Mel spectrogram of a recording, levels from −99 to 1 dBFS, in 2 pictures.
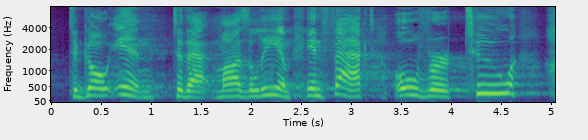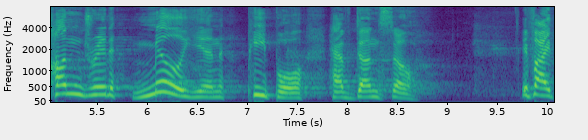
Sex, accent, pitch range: male, American, 185-245 Hz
